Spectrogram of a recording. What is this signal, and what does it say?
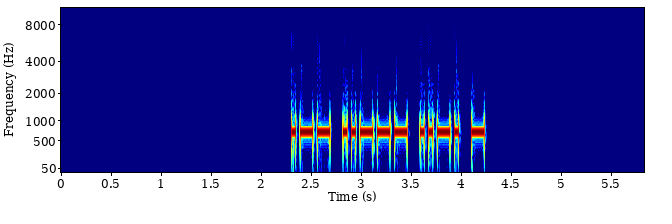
Morse code, heard as a keyed tone, about 28 wpm, 700 Hz. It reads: W2FT
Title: USA Call Signs - 4 Characters - Repeated 3x - 28wpm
